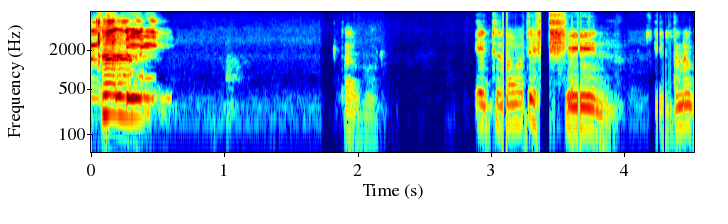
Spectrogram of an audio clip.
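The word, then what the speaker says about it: شين: শিনের উচ্চারণটা কিরকম হবে শিনের উচ্চারণটা হচ্ছে শিনের সাউন্ডটা হচ্ছে সাব যখন ভয়ঙ্কর করে রাগ দেয় সাব যখন রেগে দেয় তখন একটা সাউন্ড করে ঠিক না ভাই তদ্রুপ শিনুর উচ্চারণটা ওরকম হবে শিন শিন শিন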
